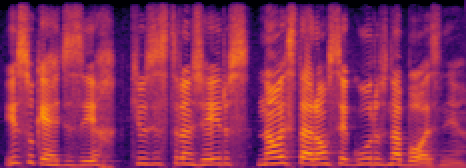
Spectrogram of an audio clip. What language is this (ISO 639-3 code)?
por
